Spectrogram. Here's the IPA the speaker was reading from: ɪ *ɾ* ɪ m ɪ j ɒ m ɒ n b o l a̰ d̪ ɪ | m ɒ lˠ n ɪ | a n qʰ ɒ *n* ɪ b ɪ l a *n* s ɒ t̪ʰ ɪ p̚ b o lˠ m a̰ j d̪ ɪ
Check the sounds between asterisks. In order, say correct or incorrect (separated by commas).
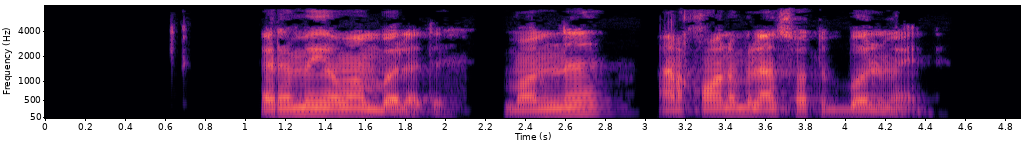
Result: correct, correct, correct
